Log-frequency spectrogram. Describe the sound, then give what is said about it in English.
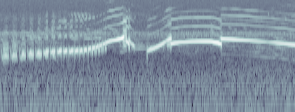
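Upland sandpiper calls from adults guarding their young on the open plains of the northern Great Plains: a rapid bubbling trill of pulses climbing in pitch, flowing into long, high, drawn-out whistles that rise and then hold steady. Clear and loud, with no voices. “The open plains are ideal breeding areas for grouse and shorebirds whose active offspring must forage for themselves while their parents guard them, like these upland sandpipers.”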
